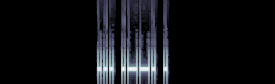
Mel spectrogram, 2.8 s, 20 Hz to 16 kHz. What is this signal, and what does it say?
Morse code, heard as a keyed tone, about 42 wpm, 700 Hz. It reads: SPE
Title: Top Three Letter Combinations in Words 40wpm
